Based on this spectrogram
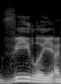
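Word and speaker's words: Viele: Point to make about Vealy, I now know the name is pronounced Vealy because it's on his personal Twitter page. He clarifies the pronunciation as V-L-E-E, Vealy.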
